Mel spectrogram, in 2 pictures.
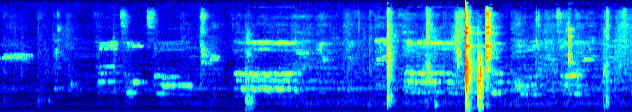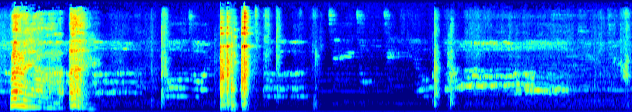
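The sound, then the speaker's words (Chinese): A cooking pot being scrubbed and washed at the stove: irregular metallic clanks and clinks with a few louder scraping bursts, and a person briefly exclaims once. “又到了无聊的刷锅环节，看着这个灶台，我真是一点都不想动。”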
